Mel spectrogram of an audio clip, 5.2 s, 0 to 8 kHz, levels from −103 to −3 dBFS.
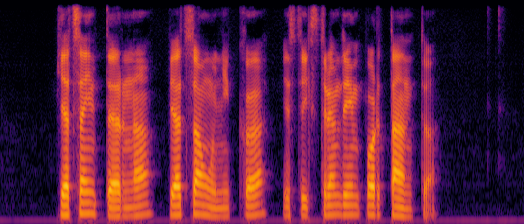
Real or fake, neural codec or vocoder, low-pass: fake; codec, 16 kHz, 6 kbps, DAC; 7.2 kHz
